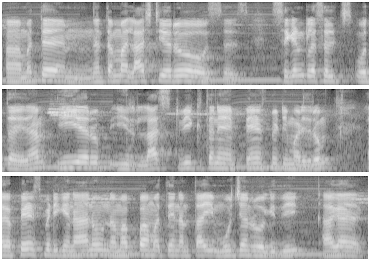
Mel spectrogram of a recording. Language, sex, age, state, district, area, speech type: Kannada, male, 18-30, Karnataka, Chamarajanagar, rural, spontaneous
